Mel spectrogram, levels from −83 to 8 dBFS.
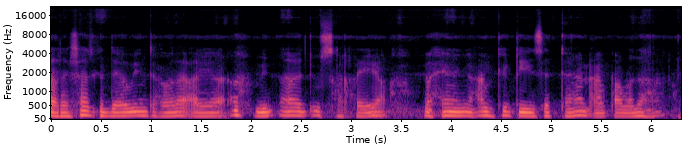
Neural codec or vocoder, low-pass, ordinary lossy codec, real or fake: codec, 44.1 kHz, 2.6 kbps, SNAC; none; none; fake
